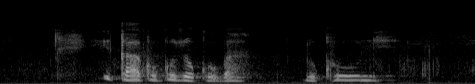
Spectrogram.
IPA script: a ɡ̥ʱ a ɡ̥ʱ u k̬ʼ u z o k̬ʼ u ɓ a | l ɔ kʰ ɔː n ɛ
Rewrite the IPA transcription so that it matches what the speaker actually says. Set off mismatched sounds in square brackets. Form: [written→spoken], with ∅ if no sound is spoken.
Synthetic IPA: [a→i] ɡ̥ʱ a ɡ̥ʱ u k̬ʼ u z o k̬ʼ u ɓ a | l [ɔ→u] kʰ [ɔː→uː] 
